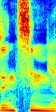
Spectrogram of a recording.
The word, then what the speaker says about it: Insigne: But that wasn't, yeah, it's Insigne, I'm pretty sure.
